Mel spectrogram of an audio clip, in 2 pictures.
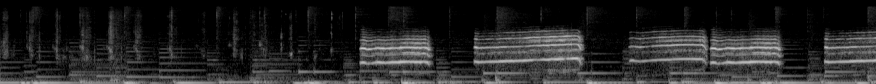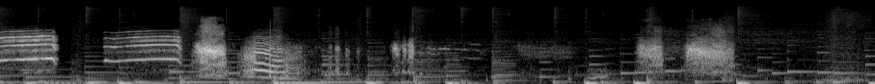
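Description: Background music, over which an animal calls five times in quick succession, each call a second or less, followed by a falling cry a little later.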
